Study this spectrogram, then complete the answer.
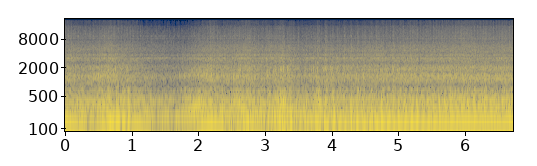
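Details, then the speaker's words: Cold idle on a BMW E30 with hard-starting and flooding issues: deep, uneven surging, stuttering, lumpy loping like a cammed engine; it smooths out under load when driving and goes away once fully warmed up; cause unknown. "Here it kind of sounds like it's surging a little. So if anybody knows what would cause that, it's like it's stuttering, like up, and like it's got a now it's loping. Sounds like it's got a cam in it."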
